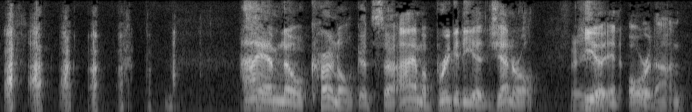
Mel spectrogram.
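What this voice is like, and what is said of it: Put-on Southern US accent, done well. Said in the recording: “all of a sudden he's southern ... that sounds like he's from Georgia. He's got a Georgian accent. ... He does a good job with that.”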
